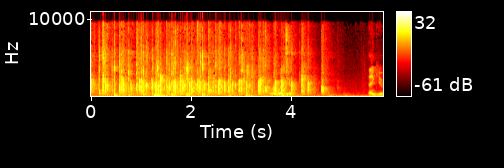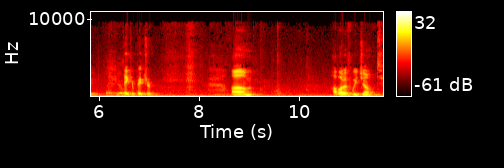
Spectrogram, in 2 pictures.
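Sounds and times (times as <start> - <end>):
applause: 0.0 - 5.0
speech: 5.6 - 7.3, 8.7 - 9.3, 10.7 - 11.6.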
